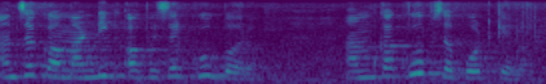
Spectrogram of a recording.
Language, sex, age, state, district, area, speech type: Goan Konkani, female, 18-30, Goa, Tiswadi, rural, spontaneous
